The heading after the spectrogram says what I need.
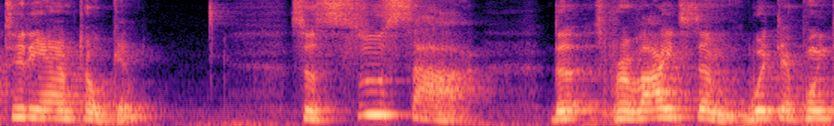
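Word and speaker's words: SUSE: It's phonetically pronounced differently than the way you spell it. Susa. It sounds like it's spelled like sushi. But you don't say it that way.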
